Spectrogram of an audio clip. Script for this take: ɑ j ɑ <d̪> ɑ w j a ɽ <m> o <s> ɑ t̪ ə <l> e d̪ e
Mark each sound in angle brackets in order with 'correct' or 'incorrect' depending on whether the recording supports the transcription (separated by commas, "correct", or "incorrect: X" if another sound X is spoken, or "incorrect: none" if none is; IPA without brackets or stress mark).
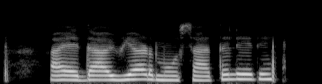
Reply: correct, correct, correct, correct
